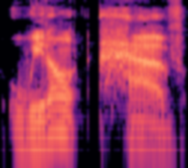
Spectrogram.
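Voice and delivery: very slow, weighted words for suspense; deliberate disclosure. Retold or imitated. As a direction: stretch each word out carefully. Employee breaks uncanny news, retold.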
